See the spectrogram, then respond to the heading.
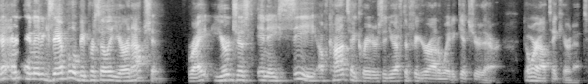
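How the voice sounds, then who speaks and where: A man's somewhat breathy voice at a fairly quick pace, with very wide pitch swings. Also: big swings in loudness. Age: 60s. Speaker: online news platform owner. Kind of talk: interview.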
